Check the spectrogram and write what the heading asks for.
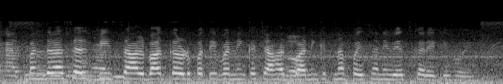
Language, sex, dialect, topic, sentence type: Bhojpuri, female, Northern, banking, question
